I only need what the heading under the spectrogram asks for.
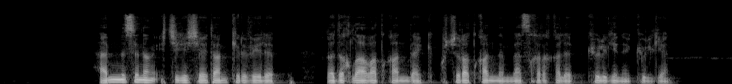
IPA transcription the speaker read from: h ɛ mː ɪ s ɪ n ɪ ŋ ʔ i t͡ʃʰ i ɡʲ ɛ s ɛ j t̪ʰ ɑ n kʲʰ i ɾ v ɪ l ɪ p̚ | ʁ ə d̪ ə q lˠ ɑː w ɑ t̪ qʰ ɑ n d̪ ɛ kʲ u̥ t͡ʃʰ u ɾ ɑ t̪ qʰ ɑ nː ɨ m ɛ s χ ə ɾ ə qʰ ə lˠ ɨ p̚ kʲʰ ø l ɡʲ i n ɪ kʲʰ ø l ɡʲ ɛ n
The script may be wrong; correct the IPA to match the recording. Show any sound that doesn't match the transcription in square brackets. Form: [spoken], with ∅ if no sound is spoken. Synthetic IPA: h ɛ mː ɪ s ɪ n ɪ ŋ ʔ i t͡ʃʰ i ɡʲ ɛ [ʃ] ɛ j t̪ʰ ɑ n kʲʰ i ɾ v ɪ l ɪ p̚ | ʁ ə d̪ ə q lˠ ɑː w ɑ t̪ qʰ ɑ n d̪ ɛ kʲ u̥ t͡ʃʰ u ɾ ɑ t̪ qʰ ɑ nː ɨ m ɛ s χ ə ɾ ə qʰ ə lˠ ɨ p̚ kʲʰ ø l ɡʲ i n ɪ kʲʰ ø l ɡʲ ɛ n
